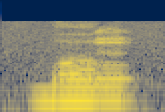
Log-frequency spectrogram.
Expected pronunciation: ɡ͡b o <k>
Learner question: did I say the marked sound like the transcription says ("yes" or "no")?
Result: no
